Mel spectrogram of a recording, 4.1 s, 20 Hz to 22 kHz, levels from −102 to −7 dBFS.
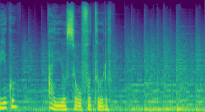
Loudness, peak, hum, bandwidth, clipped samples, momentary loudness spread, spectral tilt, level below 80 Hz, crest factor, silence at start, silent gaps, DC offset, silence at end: -18 LUFS; -2 dBFS; none; 19 kHz; under 0.1%; 14 LU; -5.5 dB/octave; -42 dBFS; 16 dB; 0 s; none; under 0.1%; 0 s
